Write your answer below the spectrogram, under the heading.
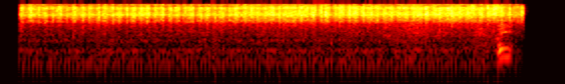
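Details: Eastern diamondback rattlesnake found in Miami-Dade County rattling. A continuous, high, dry hiss-like buzz runs steadily for about three seconds, with a brief faint voice near the end.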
